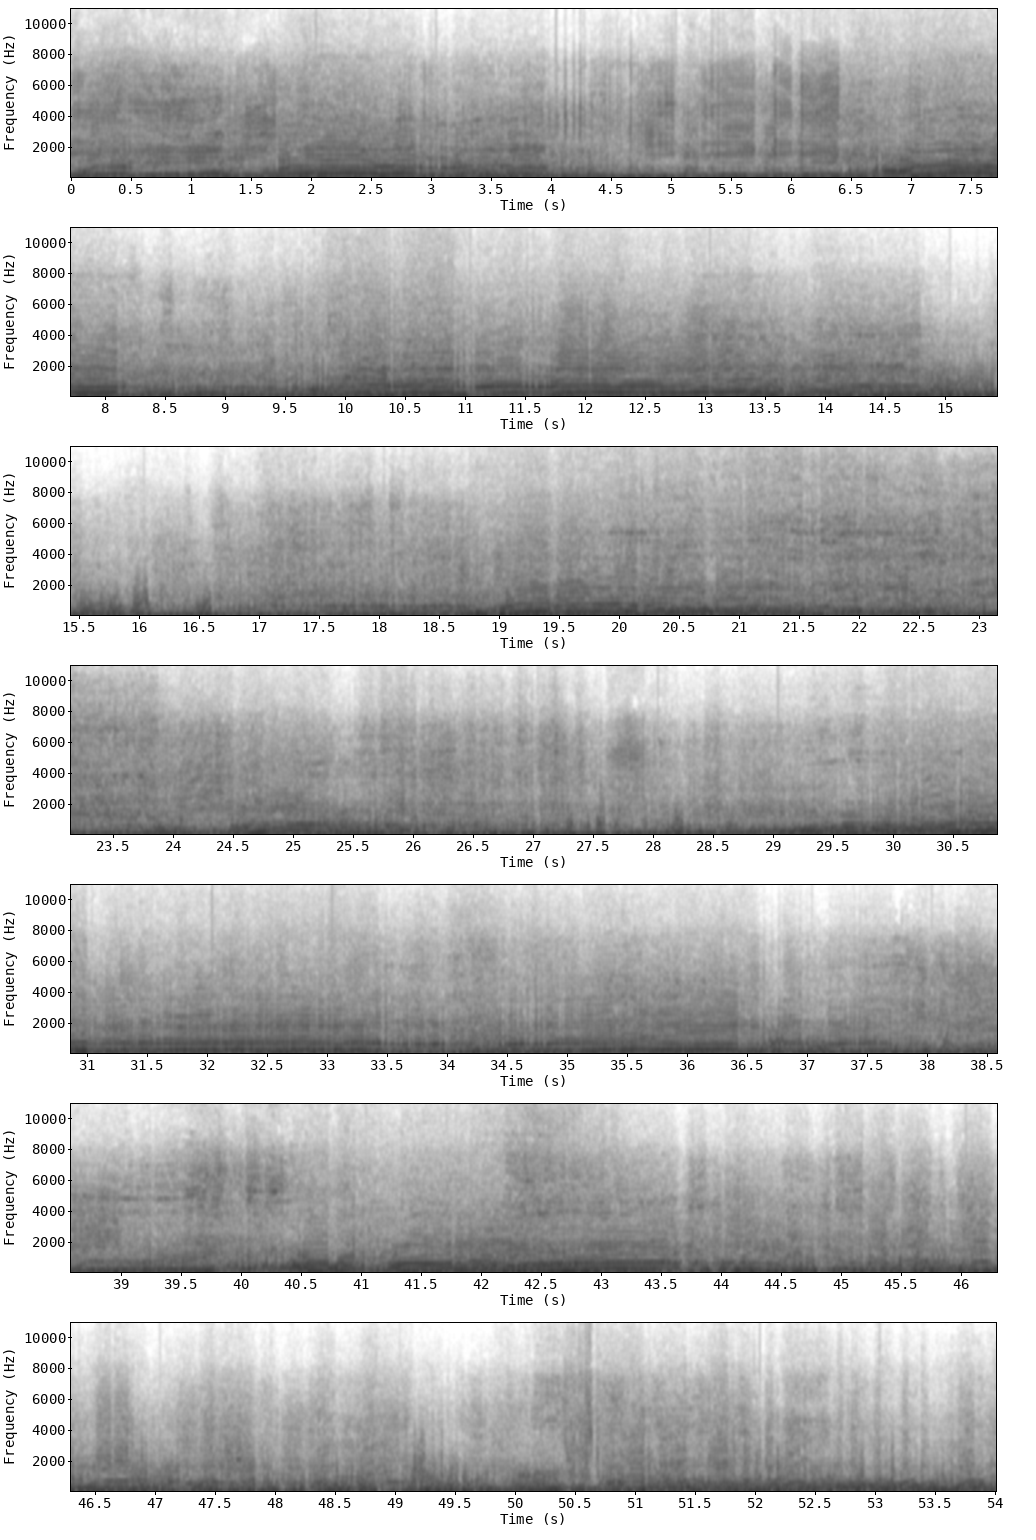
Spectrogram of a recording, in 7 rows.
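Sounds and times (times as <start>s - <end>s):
motocross bike engine revving: 0.0s - 54.0s.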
